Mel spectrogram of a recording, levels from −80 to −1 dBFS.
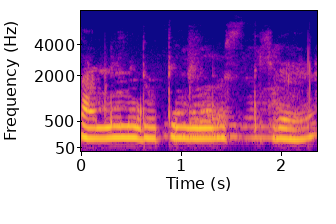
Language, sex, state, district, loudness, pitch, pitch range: Hindi, female, Bihar, Muzaffarpur, -16 LUFS, 190 Hz, 185-195 Hz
